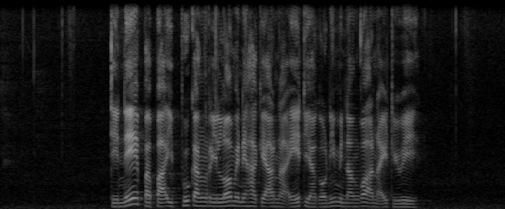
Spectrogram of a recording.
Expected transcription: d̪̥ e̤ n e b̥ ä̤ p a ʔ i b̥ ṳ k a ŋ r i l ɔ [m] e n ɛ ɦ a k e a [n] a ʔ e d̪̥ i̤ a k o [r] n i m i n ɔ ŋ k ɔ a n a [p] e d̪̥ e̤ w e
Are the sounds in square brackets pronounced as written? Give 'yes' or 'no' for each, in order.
yes, yes, no, no

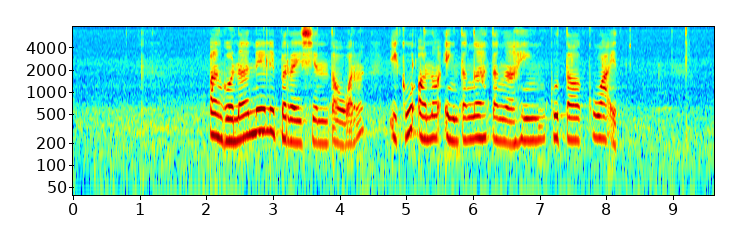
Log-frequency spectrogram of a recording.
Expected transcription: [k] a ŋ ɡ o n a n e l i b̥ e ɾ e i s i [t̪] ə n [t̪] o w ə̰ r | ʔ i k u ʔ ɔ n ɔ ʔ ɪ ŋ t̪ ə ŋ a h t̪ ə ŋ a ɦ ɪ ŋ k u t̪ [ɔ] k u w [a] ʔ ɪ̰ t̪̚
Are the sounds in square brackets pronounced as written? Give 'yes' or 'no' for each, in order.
no, no, yes, yes, yes

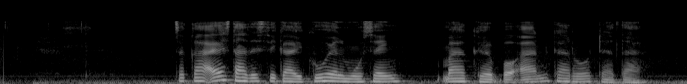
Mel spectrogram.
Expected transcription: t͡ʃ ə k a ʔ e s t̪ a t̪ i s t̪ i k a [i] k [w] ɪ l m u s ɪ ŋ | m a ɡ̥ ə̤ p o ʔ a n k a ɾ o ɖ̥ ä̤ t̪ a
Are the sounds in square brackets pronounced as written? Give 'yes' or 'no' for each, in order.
yes, no

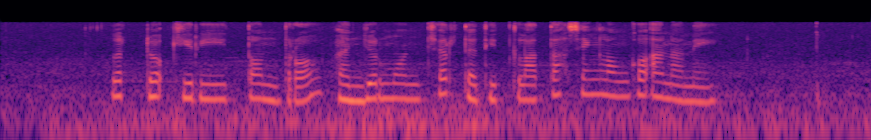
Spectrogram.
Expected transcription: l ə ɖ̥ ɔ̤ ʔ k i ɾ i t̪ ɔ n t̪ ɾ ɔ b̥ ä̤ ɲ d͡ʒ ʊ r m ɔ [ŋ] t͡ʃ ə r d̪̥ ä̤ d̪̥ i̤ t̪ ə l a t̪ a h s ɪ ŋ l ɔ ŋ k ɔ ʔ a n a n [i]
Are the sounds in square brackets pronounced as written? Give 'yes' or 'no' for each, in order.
no, no

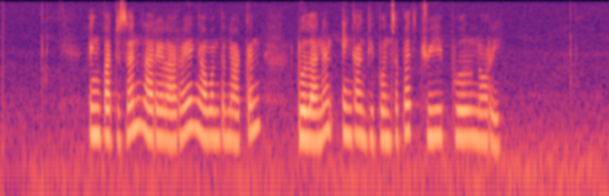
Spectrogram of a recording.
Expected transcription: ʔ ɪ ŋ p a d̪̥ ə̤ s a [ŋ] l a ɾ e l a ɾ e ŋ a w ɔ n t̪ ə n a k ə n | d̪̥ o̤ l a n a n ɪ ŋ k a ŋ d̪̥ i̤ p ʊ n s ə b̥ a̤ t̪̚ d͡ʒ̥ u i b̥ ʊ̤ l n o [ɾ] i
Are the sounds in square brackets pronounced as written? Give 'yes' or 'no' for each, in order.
no, yes

